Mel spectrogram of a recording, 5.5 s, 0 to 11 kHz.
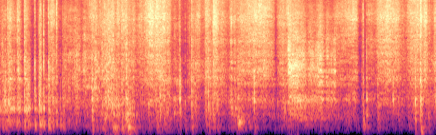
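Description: Long nails tap rapidly on the lid of a small, closed, hollow brown kraft cardboard gift box, held in the hand and then set down on a mat. The taps are bright, dry and hollow-sounding, with a tone around 1.5 kHz and little low end, and each one dies away quickly.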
